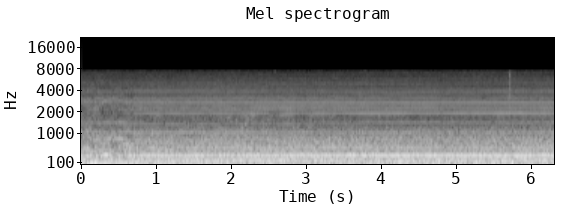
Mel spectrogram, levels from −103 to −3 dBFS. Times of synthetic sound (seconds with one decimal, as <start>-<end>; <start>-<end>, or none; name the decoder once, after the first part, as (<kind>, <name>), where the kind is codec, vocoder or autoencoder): 0.0-0.7 (codec, SNAC)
